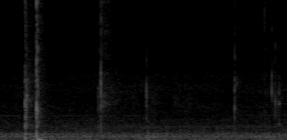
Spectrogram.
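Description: Baseball trading cards handled in a stack, a card being slid off and tucked behind the others: a few light clicks and card-on-card rubs, the two sharpest close together near the start.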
